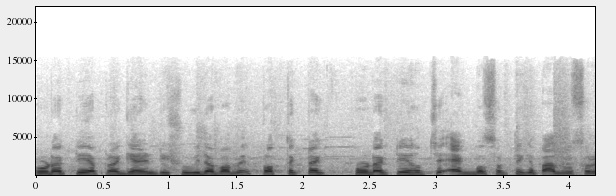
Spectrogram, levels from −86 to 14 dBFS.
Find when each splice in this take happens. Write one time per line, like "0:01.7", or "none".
none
